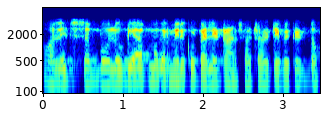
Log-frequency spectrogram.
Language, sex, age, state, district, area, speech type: Hindi, male, 18-30, Madhya Pradesh, Jabalpur, urban, conversation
